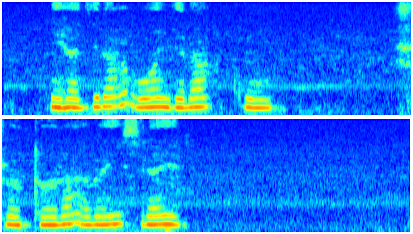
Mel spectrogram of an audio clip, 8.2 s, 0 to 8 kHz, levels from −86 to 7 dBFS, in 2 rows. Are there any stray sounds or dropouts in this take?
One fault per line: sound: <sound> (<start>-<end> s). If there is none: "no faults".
no faults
